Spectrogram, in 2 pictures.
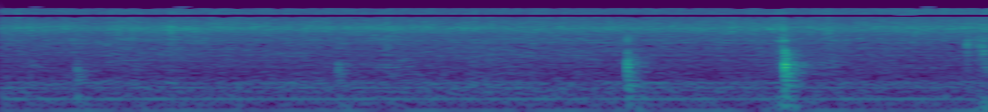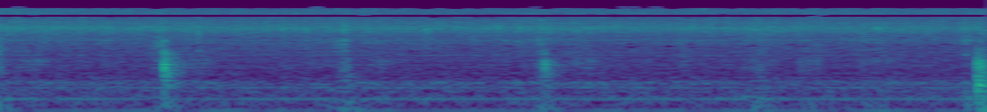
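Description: Vegetables steadily sizzling as they sauté in a pot, with several sharp, irregular taps of a knife striking a wooden cutting board as a poblano pepper is chopped.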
